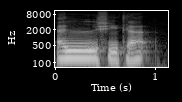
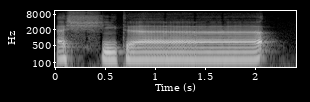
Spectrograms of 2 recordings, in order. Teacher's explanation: We don't pronounce the lam. We do not say al-shita. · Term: Lam shamsiyah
